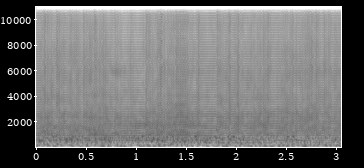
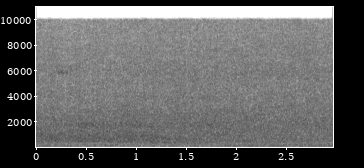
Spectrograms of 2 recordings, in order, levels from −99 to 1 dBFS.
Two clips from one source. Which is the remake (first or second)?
first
